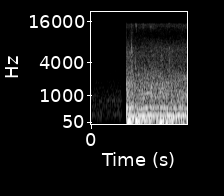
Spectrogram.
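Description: Honey bees on an Alberta honey farm make a loud, steady buzzing hum that starts suddenly and holds close and continuous, with no voices.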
